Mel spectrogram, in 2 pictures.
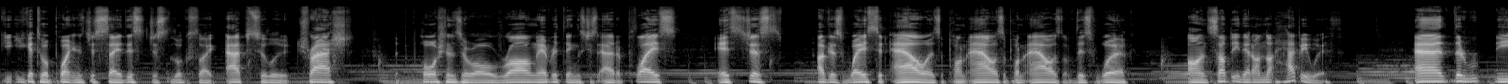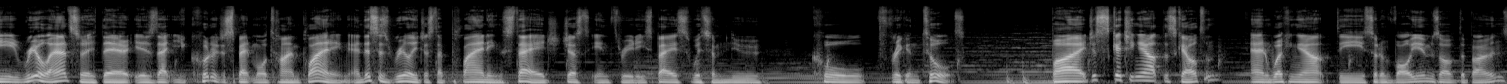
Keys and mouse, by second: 0.2 super+z, 0.5 middle click, 0.6-2.7 shift+super+drag, 5.4 super+z, 6.3 super+z, 6.5 super+z, 8.5 super+z, 9.8 super+z, 13.4 super+z, 18.6-22.3 drag, 22.3 middle click, 22.9 super+z, 23.9 shift+middle click, 24.3 super+z, 24.5 super+z, 24.9 super+middle click, 25.1 shift+middle click, 25.4 super+z, 25.6 super+z, 27.1 super+z, 27.3 super+z, 27.4 super+z, 28.2 super+z, 29.1 super+z, 29.9 super+z.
